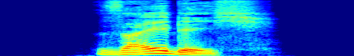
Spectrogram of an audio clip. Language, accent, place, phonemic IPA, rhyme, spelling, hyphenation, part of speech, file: German, Germany, Berlin, /ˈzaɪ̯dɪç/, -aɪ̯dɪç, seidig, sei‧dig, adjective, De-seidig.ogg
- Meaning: silky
